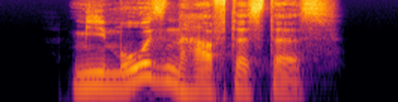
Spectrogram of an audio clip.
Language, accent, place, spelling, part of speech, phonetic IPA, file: German, Germany, Berlin, mimosenhaftestes, adjective, [ˈmimoːzn̩haftəstəs], De-mimosenhaftestes.ogg
- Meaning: strong/mixed nominative/accusative neuter singular superlative degree of mimosenhaft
